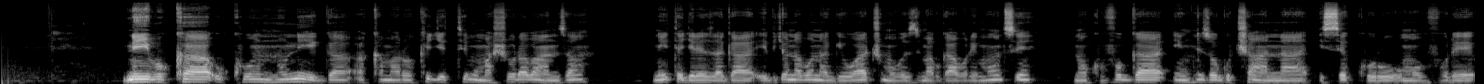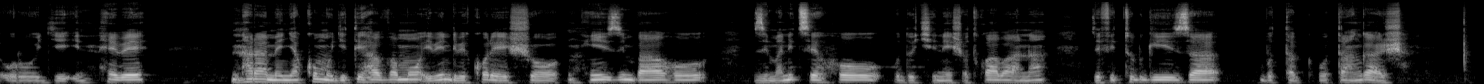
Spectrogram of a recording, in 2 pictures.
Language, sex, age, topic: Kinyarwanda, male, 25-35, education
